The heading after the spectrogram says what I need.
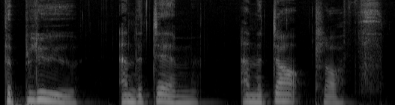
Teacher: which words do you think we emphasize in this line blue dim dark the adjectives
